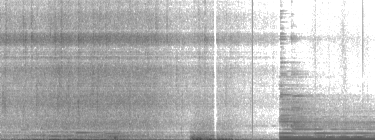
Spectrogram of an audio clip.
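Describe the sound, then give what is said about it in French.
Deep, rolling thunder rumbles steadily outside at night for several seconds with a brief louder surge, over a constant hiss like rain, then gives way to a steady hum with a faint tonal drone. “Il a éteint les lumières et à l'extérieur, le tonnerre se met à gronder comme si la nature ressentait par empathie les maléfices à venir au cours de cette nuit.”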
